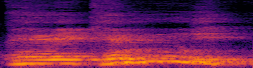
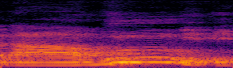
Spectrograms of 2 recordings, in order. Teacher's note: 뒷말의 첫 소리 모음 앞에서 니은 소리가 덧난대요. 그래서 이거를 우리는 니은 첨가라고 합니다.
